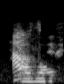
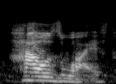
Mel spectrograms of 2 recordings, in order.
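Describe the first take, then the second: First: The s in house sounds like an s. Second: The s in house sounds like a z. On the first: "it's housewife" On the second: "Instead of the S, he makes a Z sound. So he says housewife"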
